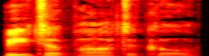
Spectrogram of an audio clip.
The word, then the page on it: beta particle: British English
